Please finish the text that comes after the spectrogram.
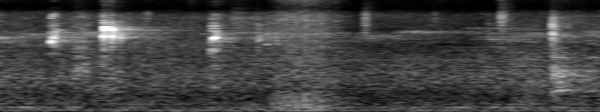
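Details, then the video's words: Male Society finch, also called Bengalese finch, singing: a loose run of short, high, thin chirps, about five notes spread unevenly across three seconds with quiet gaps between them, over a faint low background hum. "Society Finch Singing"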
